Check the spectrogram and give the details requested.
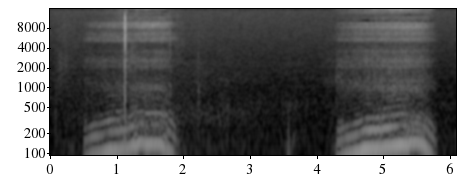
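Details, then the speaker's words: Adult woman (wife) snoring during sleep at night: two loud, low rumbling snores over a second each, with quiet pauses between; she denies snoring. Heavy snoring. "lovey if you do not stop snoring I will kill you I'm not snoring you're not you're not snoring but you are no I feel like I'm sleeping next to a pig"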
